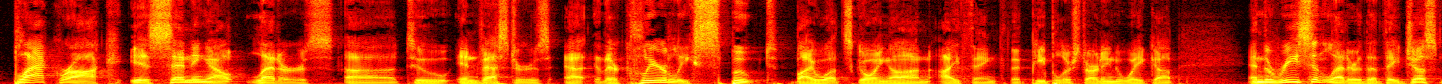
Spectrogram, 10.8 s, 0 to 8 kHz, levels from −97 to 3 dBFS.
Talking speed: 175 wpm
